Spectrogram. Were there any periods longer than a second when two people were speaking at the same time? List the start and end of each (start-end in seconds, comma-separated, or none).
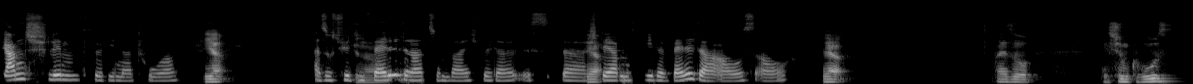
none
